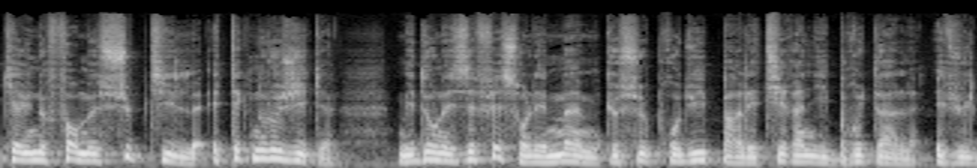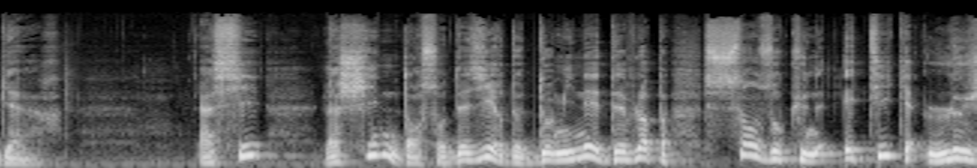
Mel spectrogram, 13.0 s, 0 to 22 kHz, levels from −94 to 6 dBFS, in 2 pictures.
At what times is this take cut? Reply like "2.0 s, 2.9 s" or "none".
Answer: none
